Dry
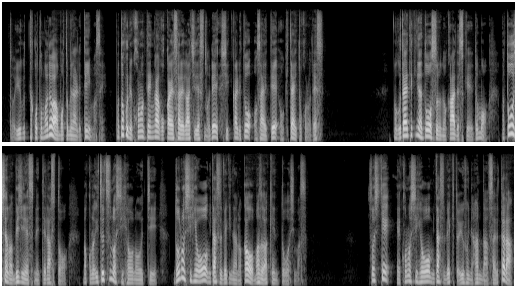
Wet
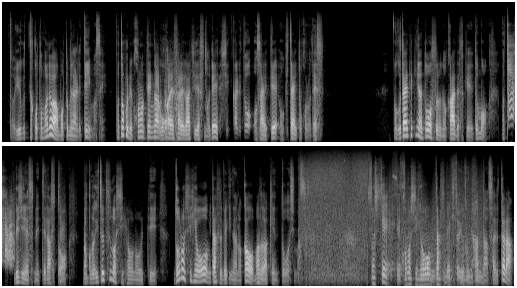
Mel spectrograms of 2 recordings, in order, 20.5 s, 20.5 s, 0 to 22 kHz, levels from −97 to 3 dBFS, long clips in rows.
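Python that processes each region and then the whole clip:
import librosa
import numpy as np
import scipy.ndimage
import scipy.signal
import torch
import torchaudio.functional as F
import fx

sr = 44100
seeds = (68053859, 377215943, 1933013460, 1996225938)

y = fx.chain(x, sr, fx.clip_hard(threshold_db=-13.0),
    fx.pre_swell(db_per_s=36.0), at=(3.04, 3.69))
y = fx.chain(y, sr, fx.highpass(hz=870.0, slope=12),
    fx.high_shelf(hz=2100.0, db=-9.5), at=(4.38, 5.02))
y = fx.chain(y, sr, fx.lower_of_two(delay_ms=0.36),
    fx.steep_highpass(hz=790.0, slope=48),
    fx.env_flatten(amount_pct=70), at=(10.11, 10.51))
y = fx.chain(y, sr, fx.hum_notches(base_hz=60, count=5),
    fx.leveller(passes=3),
    fx.transient(attack_db=-3, sustain_db=-7), at=(11.41, 12.01))
y = fx.chain(y, sr, fx.lowpass(hz=2100.0, slope=24),
    fx.peak_eq(hz=700.0, db=-5.0, octaves=2.6), at=(12.67, 13.22))
y = fx.chain(y, sr, fx.zero_step(step_db=-30.5),
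    fx.low_shelf(hz=150.0, db=5.0),
    fx.ring_mod(carrier_hz=83.0), at=(16.19, 19.91))
y = fx.highpass(y, sr, hz=620.0, slope=6)
y = fx.env_lowpass_down(y, sr, base_hz=1900.0, full_db=-21.0)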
